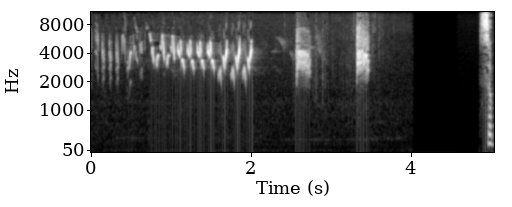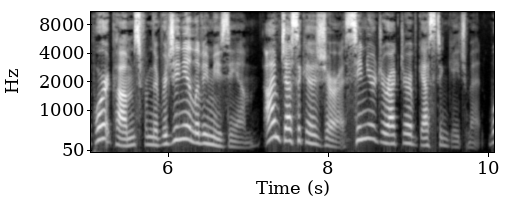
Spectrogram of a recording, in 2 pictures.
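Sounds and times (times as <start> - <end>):
downy woodpecker calling: 0.0 - 3.6
speech: 5.0 - 10.0.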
